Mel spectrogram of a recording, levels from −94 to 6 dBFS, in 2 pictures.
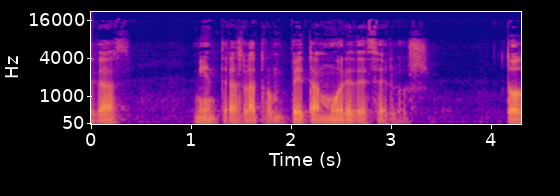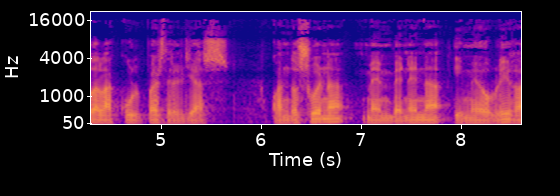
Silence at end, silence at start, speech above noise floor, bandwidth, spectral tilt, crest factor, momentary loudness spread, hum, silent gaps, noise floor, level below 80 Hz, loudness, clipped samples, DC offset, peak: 0 s; 0 s; 38 dB; 17 kHz; -4 dB/octave; 24 dB; 12 LU; none; none; -62 dBFS; -46 dBFS; -24 LUFS; under 0.1%; under 0.1%; -2 dBFS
